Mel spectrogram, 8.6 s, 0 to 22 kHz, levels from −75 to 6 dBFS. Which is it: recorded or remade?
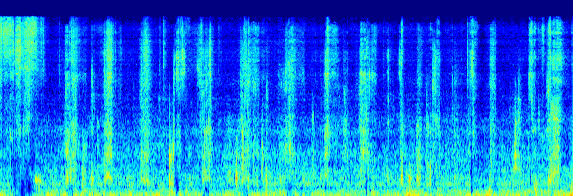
remade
